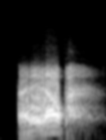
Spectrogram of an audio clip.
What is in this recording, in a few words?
radio bot under fire, swat; agents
